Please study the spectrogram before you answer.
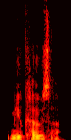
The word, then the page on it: mucosa: British English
